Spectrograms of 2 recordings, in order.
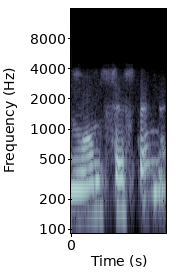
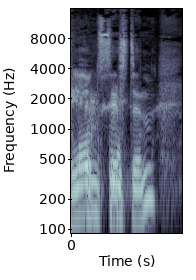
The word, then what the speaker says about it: Launceston: But I am doing a show in Launceston at the Lonnie Comedy Festival, which is a new festival starting up next year.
